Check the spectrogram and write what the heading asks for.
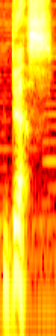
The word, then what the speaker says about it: です: written as de Su but it's said as Des so this is an interesting thing about both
